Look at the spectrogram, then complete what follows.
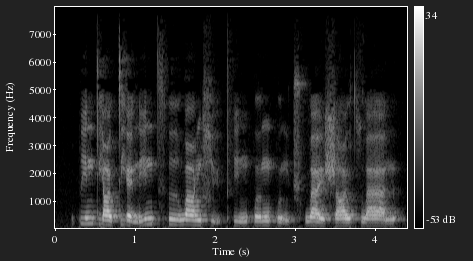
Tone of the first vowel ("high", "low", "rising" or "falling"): high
